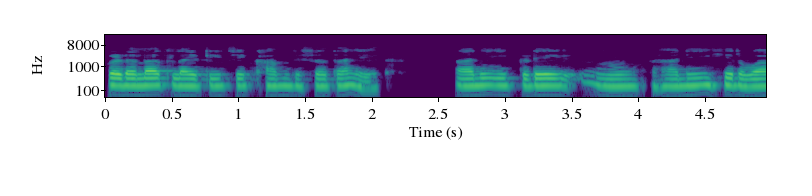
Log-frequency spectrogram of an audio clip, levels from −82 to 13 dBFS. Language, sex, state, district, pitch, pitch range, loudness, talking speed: Marathi, female, Maharashtra, Pune, 160 Hz, 155-165 Hz, -21 LUFS, 110 wpm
